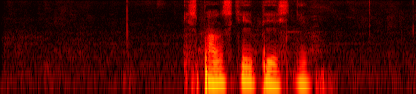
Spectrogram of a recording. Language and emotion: Russian, neutral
